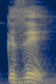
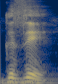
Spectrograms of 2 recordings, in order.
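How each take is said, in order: First: The d sound is softened. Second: The same.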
